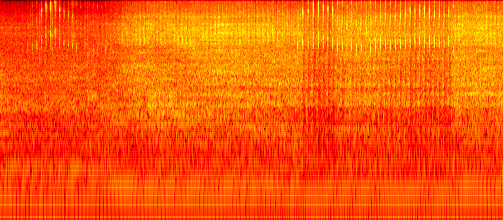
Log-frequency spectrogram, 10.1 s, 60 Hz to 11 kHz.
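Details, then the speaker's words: Old Bobcat 600 skid steer idling, quieter when cold but worse warm and under load: heavy low idle with rapid sharp puffing tick riding over it; owner hopes exhaust gasket leak but fears head gasket or another cracked head (head previously replaced). "just a exhaust leak but my fear is going to be another head"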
